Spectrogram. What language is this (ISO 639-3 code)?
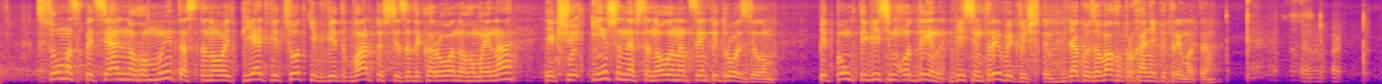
ukr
